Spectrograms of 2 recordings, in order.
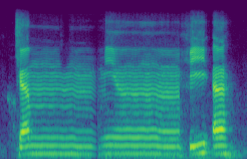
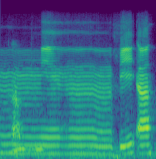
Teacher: Bacaan dia ialah idgham, memasukkan, kemudian kita dengungkan dia dengan dua harakat. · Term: idgham mithlain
